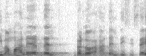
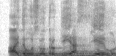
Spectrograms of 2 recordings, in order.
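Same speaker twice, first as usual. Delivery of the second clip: louder preaching rebuke; preached rebuke; 3 semitones higher, 8 dB louder than usual. Acted. Preacher voicing Jesus rebuking the Pharisees, loud. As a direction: thunder the woe at the Pharisees.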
